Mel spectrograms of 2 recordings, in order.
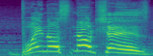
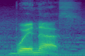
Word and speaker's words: buenas: Um, buenos diego. Close. Buenas.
